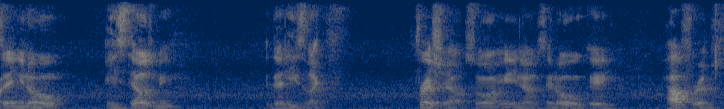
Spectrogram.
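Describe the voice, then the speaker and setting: A man speaks at a fairly slow pace with lively intonation and long, frequent pauses over noticeable background noise. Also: medium pitch for a man. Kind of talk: casual interview host.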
